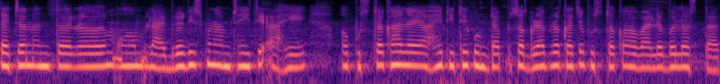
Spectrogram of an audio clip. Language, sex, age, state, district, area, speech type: Marathi, female, 18-30, Maharashtra, Amravati, urban, spontaneous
